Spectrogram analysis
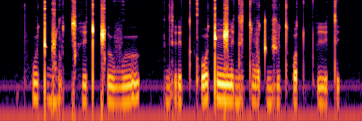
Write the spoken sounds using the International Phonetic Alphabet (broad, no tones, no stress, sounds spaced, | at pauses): pʰ u t ɡ͡ǁ u ǀʰ i t ǁ ɯ v ɯ | d r i t kʼ o t ŋ͡ǁ i d i t v ɔ t d͡ʒ u t ʔ ɔ t pʼ i t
